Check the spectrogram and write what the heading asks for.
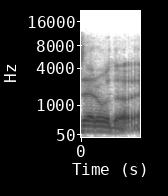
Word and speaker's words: Zerodha: It's it's Zerodha, you know.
